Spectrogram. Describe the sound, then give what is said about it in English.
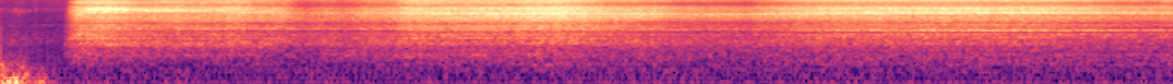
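Slow, deep breath drawn in to fill the lungs, heard as a long, soft, airy hiss that swells gently and holds for several seconds, quiet overall, after a brief low thump at the very start. “take a deep inhale in, and feel the lower, fill the lower, the middle, and the upper part of your lungs.”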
